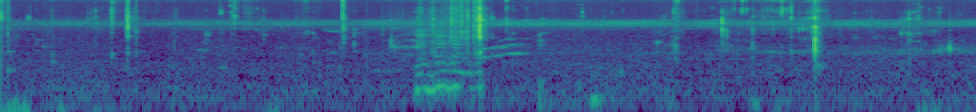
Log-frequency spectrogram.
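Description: Faint, scattered crunching clicks of a child biting and chewing a piece of fruit, over a steady high-pitched insect drone. A short voice-like call comes about three seconds in.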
